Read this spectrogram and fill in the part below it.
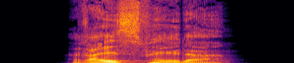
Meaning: nominative/accusative/genitive plural of Reisfeld
- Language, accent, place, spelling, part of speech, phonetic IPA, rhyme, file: German, Germany, Berlin, Reisfelder, noun, [ˈʁaɪ̯sˌfɛldɐ], -aɪ̯sfɛldɐ, De-Reisfelder.ogg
